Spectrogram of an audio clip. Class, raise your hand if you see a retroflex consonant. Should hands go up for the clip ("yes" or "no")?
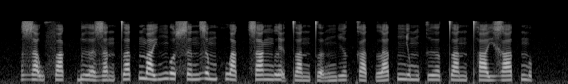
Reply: no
